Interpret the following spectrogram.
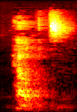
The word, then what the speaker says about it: helped: It ends with P. It doesn't make a vibration, so it's helped. Helped. This ed sounds like a T.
